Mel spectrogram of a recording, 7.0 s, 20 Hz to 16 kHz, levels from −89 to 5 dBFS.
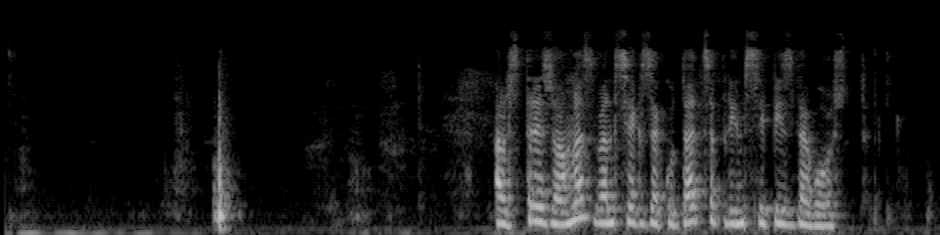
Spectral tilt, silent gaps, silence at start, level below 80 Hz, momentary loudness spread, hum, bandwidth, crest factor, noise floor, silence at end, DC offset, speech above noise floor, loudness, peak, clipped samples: -6.5 dB/octave; none; 0.15 s; -54 dBFS; 7 LU; none; 7.8 kHz; 22 dB; -66 dBFS; 0.75 s; under 0.1%; 42 dB; -26 LUFS; -8 dBFS; under 0.1%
